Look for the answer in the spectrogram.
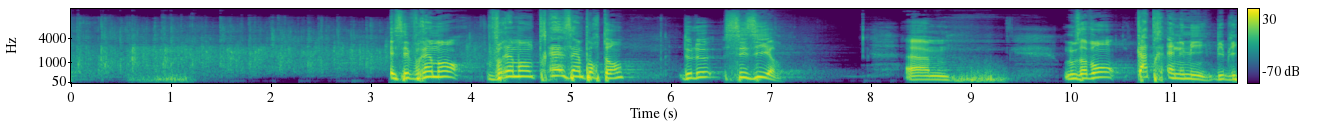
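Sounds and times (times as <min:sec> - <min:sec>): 
church congregation clapping during a sermon: 0:00.0 - 0:05.1
speech: 0:03.2 - 0:07.2, 0:08.4 - 0:08.9, 0:10.0 - 0:11.6.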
